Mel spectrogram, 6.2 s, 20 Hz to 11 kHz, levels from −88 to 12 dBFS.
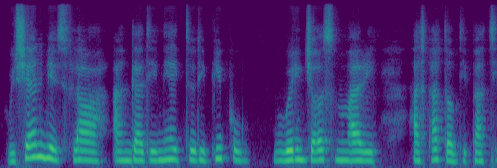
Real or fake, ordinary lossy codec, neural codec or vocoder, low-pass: fake; none; codec, 16 kHz in and 24 kHz out, 0.8 kbps, FocalCodec, streaming, 65536 codes; 9.9 kHz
